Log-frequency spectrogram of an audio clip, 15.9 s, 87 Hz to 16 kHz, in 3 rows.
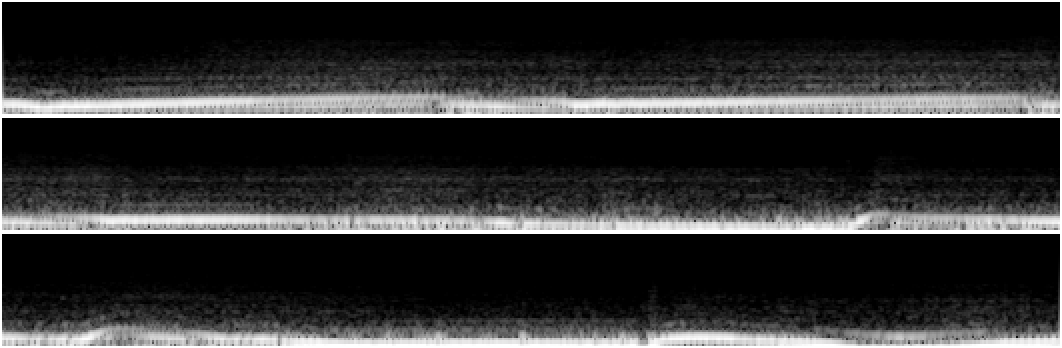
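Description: Supercharged C4 Corvette V8 heard from inside the cabin while driving: the revs climb and drop back at two gear changes, then run steadier at lower revs, with a brief dip and rise near the end.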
